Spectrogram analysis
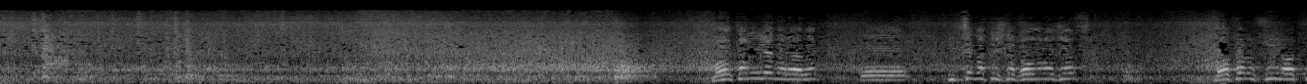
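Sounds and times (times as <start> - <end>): onions sizzling in a pan: 0.0 - 7.2.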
